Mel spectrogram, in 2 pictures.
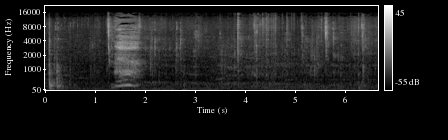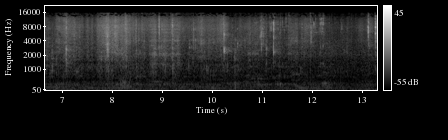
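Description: Close-miked chewing of steamed momos (dumplings): soft wet chewing with many small mouth clicks and smacks. A short voiced sound comes about a second and a half in.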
